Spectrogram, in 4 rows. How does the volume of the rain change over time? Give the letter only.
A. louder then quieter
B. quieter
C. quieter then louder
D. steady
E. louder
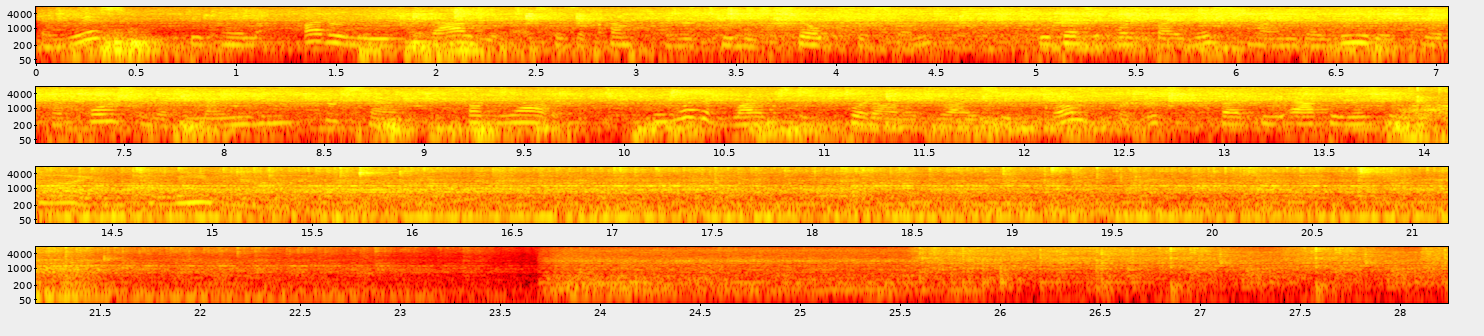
B.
